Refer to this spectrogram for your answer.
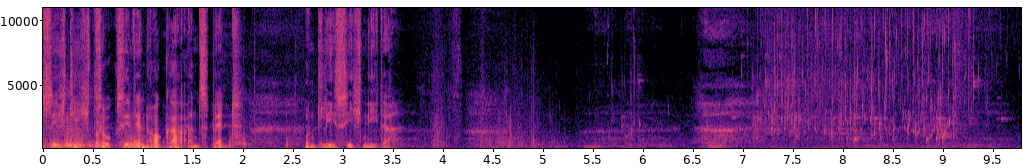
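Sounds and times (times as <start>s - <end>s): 
speech: 0.0s - 3.6s
water trickling and dripping from a cloth into a bowl in a bedroom: 7.0s - 9.7s.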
